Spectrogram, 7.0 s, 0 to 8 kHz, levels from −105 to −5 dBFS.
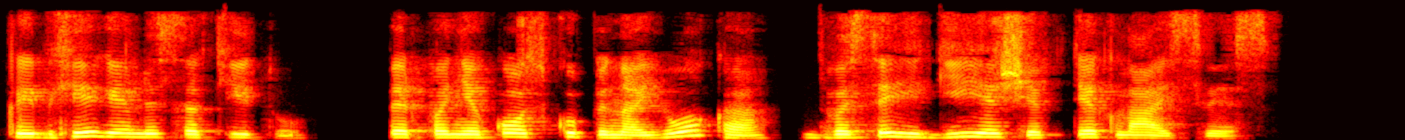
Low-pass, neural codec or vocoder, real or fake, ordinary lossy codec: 7.2 kHz; none; real; AAC, 32 kbps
